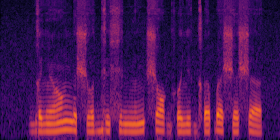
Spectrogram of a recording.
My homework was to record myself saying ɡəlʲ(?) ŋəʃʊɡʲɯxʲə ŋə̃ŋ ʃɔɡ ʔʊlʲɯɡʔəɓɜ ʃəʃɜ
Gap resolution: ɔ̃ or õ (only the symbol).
ɔ̃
